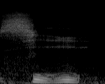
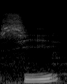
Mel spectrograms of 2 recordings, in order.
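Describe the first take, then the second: First: The tone dips low and rises again. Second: The tone rises from mid to high. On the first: "The third tone 洗" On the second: "becomes the second tone 习"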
